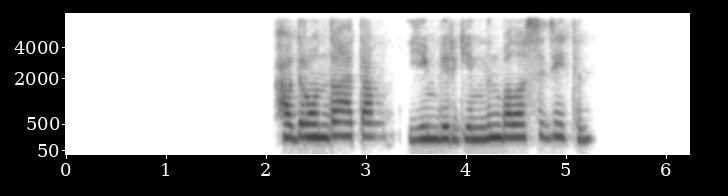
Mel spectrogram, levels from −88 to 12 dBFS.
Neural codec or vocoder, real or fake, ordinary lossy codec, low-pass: codec, 24 kHz, 0.9 kbps, WavTokenizer, medium speech release version 2; fake; none; 7.2 kHz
